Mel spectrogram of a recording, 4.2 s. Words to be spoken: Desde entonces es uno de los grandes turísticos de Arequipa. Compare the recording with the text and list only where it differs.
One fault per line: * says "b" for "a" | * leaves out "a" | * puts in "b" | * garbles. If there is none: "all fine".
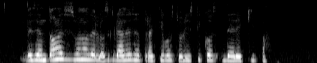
* puts in "atractivos"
